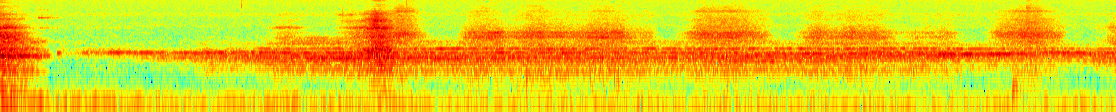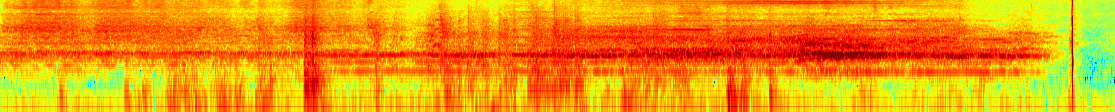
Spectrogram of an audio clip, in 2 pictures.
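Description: Eerie ambient DVD menu music played through a tablet's small speaker: a sustained drone with scattered swells, growing louder about three-quarters of the way through, then cutting off suddenly with a click near the end.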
